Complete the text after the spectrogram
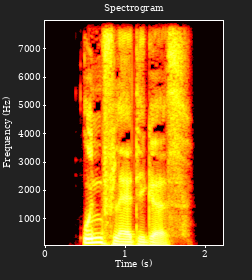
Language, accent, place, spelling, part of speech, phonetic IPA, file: German, Germany, Berlin, unflätiges, adjective, [ˈʊnˌflɛːtɪɡəs], De-unflätiges.ogg
- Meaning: strong/mixed nominative/accusative neuter singular of unflätig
